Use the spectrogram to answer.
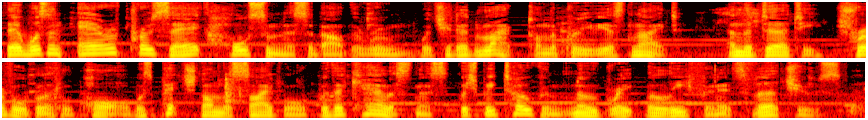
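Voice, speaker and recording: A man's voice: lowish voice, very animated, racing, hardly any pauses, soft background music. A man narrating a horror story in a dramatic, scripted audiobook style.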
